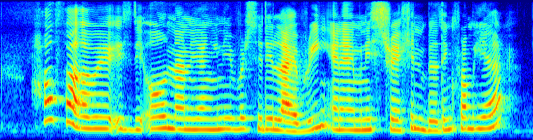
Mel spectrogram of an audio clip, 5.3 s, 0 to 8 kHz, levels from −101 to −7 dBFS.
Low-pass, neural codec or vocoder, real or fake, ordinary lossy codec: none; none; real; none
